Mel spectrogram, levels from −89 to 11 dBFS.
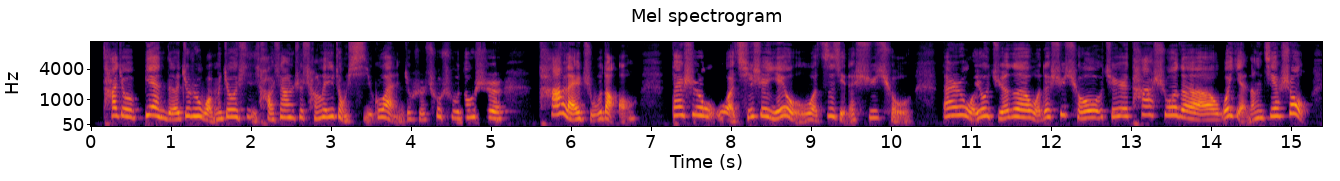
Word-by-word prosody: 他 305 Hz, -, +1 dB
就 280 Hz, -3 st, +1 dB
变 275 Hz, +2 st, +1 dB
得 195 Hz, -1 st, +1 dB
就 290 Hz, +8 st, -2 dB
是 285 Hz, -, +3 dB
我 285 Hz, -, +3 dB
们 205 Hz, +2 st, -4 dB
就 270 Hz, +3 st, +1 dB
是 260 Hz, +1 st, -9 dB
好 -, -, -3 dB
像 250 Hz, +3 st, -1 dB
是 250 Hz, +2 st, -7 dB
成 230 Hz, -1 st, -7 dB
了 260 Hz, -, +1 dB
一 275 Hz, -, +1 dB
种 265 Hz, -, -3 dB
习 345 Hz, -, -7 dB
惯， 255 Hz, -7 st, 0 dB
就 205 Hz, 0 st, -10 dB
是 185 Hz, -2 st, -11 dB
处 270 Hz, +9 st, -7 dB
处 235 Hz, -3 st, -8 dB
都 250 Hz, +4 st, -4 dB
是 225 Hz, -4 st, -1 dB, 0.4 s
他 365 Hz, -, +4 dB
来 205 Hz, -, +7 dB
主 210 Hz, -3 st, -5 dB
导， 220 Hz, 0 st, +1 dB, 0.4 s
但 320 Hz, +1 st, +1 dB
是 315 Hz, +1 st, -1 dB
我 275 Hz, -7 st, 0 dB
其 270 Hz, +2 st, -4 dB
实 285 Hz, 0 st, -1 dB
也 230 Hz, +3 st, +3 dB
有 305 Hz, -, +4 dB
我 390 Hz, -2 st, -2 dB
自 290 Hz, -2 st, -4 dB
己 380 Hz, -, -3 dB
的 -, -, -9 dB
需 240 Hz, -4 st, -8 dB
求， 235 Hz, -, -8 dB, 0.3 s
但 300 Hz, +3 st, 0 dB
是 320 Hz, -, +1 dB
我 305 Hz, -, +1 dB
又 290 Hz, +2 st, +2 dB
觉 240 Hz, -4 st, -1 dB
得 260 Hz, -2 st, +4 dB
我 -, -, -1 dB
的 250 Hz, -, 0 dB
需 265 Hz, +6 st, -5 dB
求， 245 Hz, -4 st, +1 dB
其 270 Hz, +2 st, -6 dB
实 290 Hz, -1 st, 0 dB
他 335 Hz, +3 st, -3 dB
说 320 Hz, 0 st, -2 dB
的 190 Hz, -8 st, +5 dB
我 185 Hz, +8 st, +2 dB
也 300 Hz, -, -1 dB
能 235 Hz, +1 st, -4 dB
接 290 Hz, +4 st, 0 dB
受， 370 Hz, +6 st, +3 dB
260 Hz, 240 characters per minute, -22 LUFS, 230-295 Hz, 0.4 s, 来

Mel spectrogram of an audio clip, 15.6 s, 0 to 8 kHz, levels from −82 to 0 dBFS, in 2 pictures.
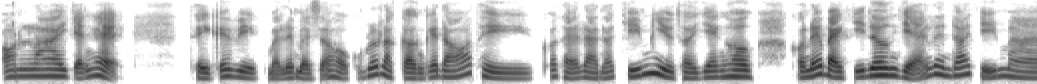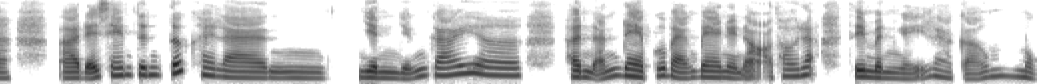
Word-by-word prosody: online 195 Hz, +2 st, 0 dB
chẳng 150 Hz, +7 st, 0 dB
hạn, 215 Hz, -, +4 dB, 0.5 s
thì 145 Hz, -, 0 dB
cái 190 Hz, +6 st, -1 dB
việc 160 Hz, -6 st, 0 dB
mà -, -, -4 dB
lên 155 Hz, +1 st, -2 dB
mạng 140 Hz, -, 0 dB
xã -, -, -3 dB
hội -, -, -2 dB
cũng -, -, -18 dB
rất 230 Hz, +3 st, +1 dB
là 225 Hz, -, +3 dB
cần, 145 Hz, -2 st, +1 dB
cái 180 Hz, +3 st, -1 dB
đó 185 Hz, +9 st, 0 dB
thì 145 Hz, -6 st, -2 dB
có 190 Hz, -, -8 dB
thể 150 Hz, -4 st, -3 dB
là 160 Hz, -2 st, -1 dB
nó 155 Hz, +2 st, -4 dB
chiếm 200 Hz, +8 st, +1 dB
nhiều 210 Hz, -12 st, +4 dB
thời 150 Hz, -2 st, -2 dB
gian 175 Hz, +1 st, 0 dB
hơn. 190 Hz, -1 st, +3 dB, 0.3 s
Còn 165 Hz, -, -1 dB
nếu 230 Hz, +6 st, +5 dB
bạn 165 Hz, -, +7 dB
chỉ 175 Hz, +1 st, 0 dB
đơn 220 Hz, 0 st, +6 dB
giản 215 Hz, +6 st, +2 dB
lên 245 Hz, -4 st, +1 dB
đó 225 Hz, +2 st, +1 dB
chỉ 180 Hz, -, -1 dB
mà, 165 Hz, -6 st, -3 dB, 0.4 s
à, 155 Hz, 0 st, +1 dB
để 155 Hz, -, +4 dB
xem 225 Hz, +4 st, -1 dB
tin 230 Hz, 0 st, +1 dB
tức 295 Hz, +5 st, +6 dB
hay 230 Hz, -3 st, -1 dB
là 165 Hz, -4 st, 0 dB, 0.7 s
nhìn 160 Hz, -2 st, +2 dB
những 165 Hz, +9 st, -3 dB
cái, 240 Hz, +5 st, 0 dB
ơ, 220 Hz, -4 st, 0 dB, 0.4 s
hình 180 Hz, -2 st, +4 dB
ảnh 200 Hz, +5 st, -2 dB
đẹp 195 Hz, -5 st, +4 dB
của 215 Hz, -, 0 dB
bạn 165 Hz, -3 st, 0 dB
bè 175 Hz, -2 st, +2 dB
này 160 Hz, -2 st, 0 dB
nọ -, -, -1 dB
thôi 195 Hz, 0 st, -4 dB
đó, 235 Hz, -, 0 dB, 0.3 s
thì 185 Hz, -, +6 dB
mình 165 Hz, -3 st, +1 dB
nghĩ 140 Hz, +3 st, -6 dB
là 180 Hz, -5 st, -6 dB
cỡ 130 Hz, +5 st, -7 dB, 0.3 s
1 155 Hz, -5 st, -5 dB
180 Hz, 245 wpm, -23 LUFS, 160-215 Hz, 0.7 s, bạn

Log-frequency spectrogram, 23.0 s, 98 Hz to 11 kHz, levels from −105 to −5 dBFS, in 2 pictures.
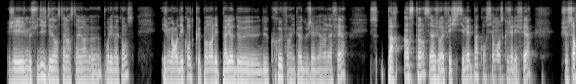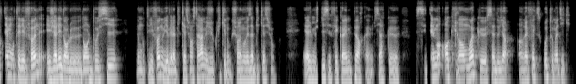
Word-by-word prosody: j'ai 115 Hz, +1 st, +3 dB
je 120 Hz, -, 0 dB
me 120 Hz, -, +1 dB
suis 115 Hz, +2 st, 0 dB
dit: 145 Hz, +2 st, +3 dB
«Je -, -, 0 dB
désinstalle 120 Hz, 0 st, +1 dB
Instagram, 115 Hz, +1 st, -2 dB, 0.2 s
heu, -, -, -6 dB
pour 115 Hz, -, -3 dB
les 115 Hz, -, +2 dB
vacances». 135 Hz, +9 st, -3 dB, 0.6 s
Et -, -, -1 dB
je 115 Hz, -, -3 dB
me 120 Hz, -, +1 dB
rendais 115 Hz, +1 st, +3 dB
compte 140 Hz, +3 st, -2 dB
que -, -, -2 dB
pendant 115 Hz, -1 st, +2 dB
les 115 Hz, -1 st, +3 dB
périodes, 115 Hz, 0 st, +4 dB
heu, 105 Hz, -2 st, +1 dB
de 110 Hz, +1 st, -1 dB
creux, 140 Hz, +6 st, 0 dB
enfin 110 Hz, -4 st, -4 dB
les 105 Hz, -, -5 dB
périodes 115 Hz, 0 st, 0 dB
où 110 Hz, -, -5 dB
j'avais 105 Hz, -1 st, -3 dB
rien 115 Hz, +1 st, -5 dB
à 115 Hz, -, -2 dB
faire, 130 Hz, +9 st, -1 dB, 0.5 s
s -, -, -8 dB, 0.2 s
par -, -, +5 dB
instinct, 145 Hz, 0 st, +3 dB
c'est 115 Hz, -, 0 dB
vrai 120 Hz, -, +5 dB
que 120 Hz, -, -2 dB
je -, -, +2 dB
réfléchissais 115 Hz, +2 st, +1 dB
même 130 Hz, +2 st, +1 dB
pas 150 Hz, +2 st, -1 dB
consciemment 125 Hz, -2 st, -4 dB
à -, -, -4 dB
ce 125 Hz, -, -8 dB
que 120 Hz, -, -9 dB
j'allais 115 Hz, -1 st, -1 dB
faire. 105 Hz, -, 0 dB, 0.6 s
Je -, -, -4 dB
sortais 140 Hz, +5 st, +4 dB
mon 140 Hz, -3 st, -2 dB
téléphone 130 Hz, -1 st, +3 dB
et 115 Hz, -, 0 dB
j'allais 125 Hz, +4 st, +6 dB
dans 125 Hz, -, +5 dB
le 110 Hz, -1 st, -1 dB
dans 115 Hz, +1 st, +3 dB
le 115 Hz, -, -2 dB
dossier 135 Hz, +3 st, -1 dB, 0.3 s
de -, -, -8 dB
mon 110 Hz, 0 st, -8 dB
téléphone 115 Hz, +8 st, 0 dB
où -, -, -2 dB
il -, -, -4 dB
y -, -, +3 dB
avait 110 Hz, -, +1 dB
l'application 115 Hz, +2 st, -2 dB
Instagram 125 Hz, +5 st, +1 dB
et 125 Hz, -, -2 dB
je 110 Hz, -, -4 dB
cliquais 125 Hz, +6 st, -8 dB
donc, -, -, -9 dB
sur -, -, -2 dB
la 110 Hz, -, +1 dB
mauvaise 115 Hz, 0 st, -1 dB
application 120 Hz, 0 st, -5 dB, 0.6 s
et -, -, 0 dB
là, -, -, +5 dB
je 120 Hz, -, -1 dB
me -, -, -4 dB
suis 110 Hz, -, -9 dB
dit: 135 Hz, -, -1 dB
«Ça 120 Hz, -3 st, 0 dB
fait 115 Hz, 0 st, -4 dB
quand -, -, +1 dB
même 110 Hz, +1 st, 0 dB
peur -, -, 0 dB
quand -, -, -10 dB
même». -, -, -9 dB
C'est-à-dire 115 Hz, 0 st, -5 dB
que 110 Hz, 0 st, -5 dB, 0.3 s
c'est -, -, -5 dB
tellement -, -, 0 dB
ancré 140 Hz, 0 st, -1 dB
en 125 Hz, 0 st, +3 dB
moi 155 Hz, +4 st, +5 dB
que 120 Hz, -7 st, -2 dB
ça 115 Hz, 0 st, -2 dB
devient 115 Hz, +2 st, 0 dB, 0.2 s
un -, -, -6 dB
réflexe 135 Hz, +5 st, -3 dB
automatique. 130 Hz, -1 st, -5 dB
120 Hz, 265 wpm, -25 LUFS, 115-130 Hz, 0.6 s, j'allais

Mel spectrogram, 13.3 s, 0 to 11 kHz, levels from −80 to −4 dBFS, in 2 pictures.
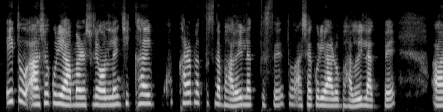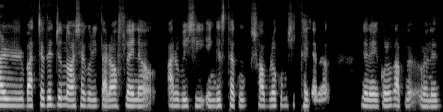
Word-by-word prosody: এই 325 Hz, -, +2 dB
তো -, -, +3 dB, 0.2 s
আশা 240 Hz, +4 st, 0 dB
করি 270 Hz, -1 st, +2 dB, 0.2 s
আমার 225 Hz, +1 st, +5 dB
আসলে 230 Hz, +1 st, -3 dB
অনলাইন 225 Hz, +2 st, +2 dB
শিক্ষায় 265 Hz, 0 st, +2 dB, 0.3 s
খুব 305 Hz, -, -21 dB
খারাপ 285 Hz, +1 st, +4 dB
লাগতেছে 275 Hz, -1 st, -7 dB
না, 245 Hz, -, +4 dB
ভালোই 200 Hz, +2 st, +3 dB
লাগতেছে। 225 Hz, -1 st, -7 dB, 0.2 s
তো -, -, -11 dB
আশা 205 Hz, +2 st, -3 dB
করি 220 Hz, -1 st, +1 dB
আরো 195 Hz, +1 st, +2 dB
ভালোই 190 Hz, +2 st, +1 dB
লাগবে। 195 Hz, +1 st, -1 dB, 0.8 s
আর 205 Hz, 0 st, +6 dB, 0.3 s
বাচ্চাদের 210 Hz, +2 st, 0 dB
জন্য 210 Hz, -1 st, -2 dB
আশা 195 Hz, +2 st, -5 dB
করি 185 Hz, -1 st, -4 dB
তারা -, -, 0 dB
অফলাইনে 185 Hz, -1 st, -1 dB, 0.5 s
আরো 190 Hz, 0 st, -2 dB
বেশি 190 Hz, +2 st, -6 dB, 0.2 s
এনগেজ 185 Hz, +1 st, -5 dB
থাকুক, 185 Hz, -2 st, -4 dB, 0.2 s
সবরকম 190 Hz, +1 st, -3 dB
শিক্ষায় 200 Hz, -3 st, -7 dB
যারা -, -, -4 dB, 0.6 s
যেন 190 Hz, -2 st, -1 dB
ই -, -, -5 dB
করুক 190 Hz, +1 st, -2 dB
আপনার 195 Hz, -, -9 dB, 0.2 s
মানে 175 Hz, -1 st, -3 dB
205 Hz, 175 wpm, -24 LUFS, 190-230 Hz, 0.8 s, আর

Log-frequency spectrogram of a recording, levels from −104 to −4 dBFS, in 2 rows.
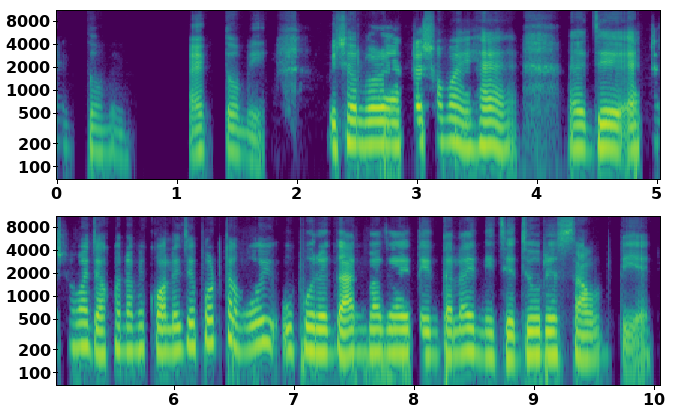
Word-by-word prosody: একদমই, 165 Hz, -5 st, -15 dB, 0.7 s
একদমিই 150 Hz, -6 st, -10 dB, 0.6 s
বিশাল 200 Hz, +3 st, +2 dB
বড় 195 Hz, 0 st, +6 dB
একটা 205 Hz, -, 0 dB
সময় 215 Hz, -2 st, -1 dB
হ্যাঁ 195 Hz, -3 st, +2 dB, 0.6 s
এহ 175 Hz, 0 st, +1 dB
যে 180 Hz, -, +5 dB, 0.3 s
একটা 180 Hz, -, -12 dB
সময় 220 Hz, 0 st, 0 dB
যখন 180 Hz, +3 st, -1 dB
আমি 200 Hz, +1 st, -3 dB
কলেজে 195 Hz, +3 st, +2 dB
পড়তাম 245 Hz, -2 st, 0 dB
ওই 235 Hz, -, +2 dB, 0.2 s
উপরে 195 Hz, -1 st, +3 dB
গান 170 Hz, +2 st, +5 dB
বাজায়ে 180 Hz, 0 st, +3 dB
৩ 170 Hz, 0 st, -1 dB
তালায় 180 Hz, +2 st, +2 dB
নিচে 160 Hz, -1 st, 0 dB
জোরে 175 Hz, 0 st, +4 dB, 0.2 s
সাউন্ড 155 Hz, -1 st, -1 dB
দিয়ে। -, -, -6 dB
180 Hz, 150 wpm, -22 LUFS, 170-200 Hz, 0.7 s, বড়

